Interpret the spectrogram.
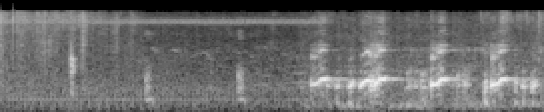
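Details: White-breasted waterhen, recorded as a lure call for trapping in the dry season, giving harsh, croaking notes in a quick series of roughly two or three a second, after a quiet start with a thin, steady high hiss.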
